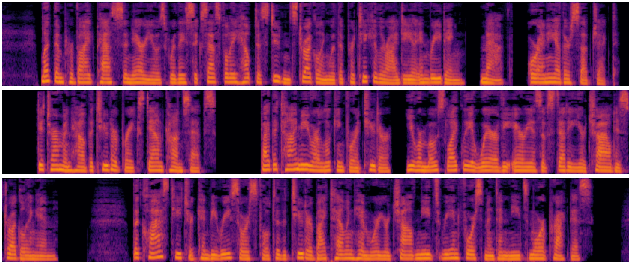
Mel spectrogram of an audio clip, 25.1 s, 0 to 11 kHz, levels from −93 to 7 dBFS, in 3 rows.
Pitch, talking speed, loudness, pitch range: 150 Hz, 180 wpm, -23 LUFS, 140-165 Hz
